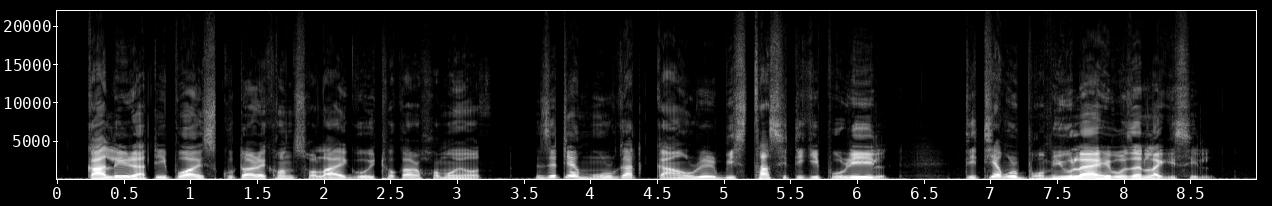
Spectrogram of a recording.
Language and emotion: Assamese, disgusted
